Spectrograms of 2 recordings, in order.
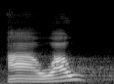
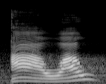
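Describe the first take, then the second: Both takes have the same delivery.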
